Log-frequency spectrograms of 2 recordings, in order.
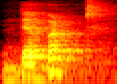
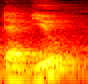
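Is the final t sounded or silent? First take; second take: sounded; silent. First: The word ends with a sounded t. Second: The word ends without any t sound. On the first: The speaker calls it wrong. "ಡೆಬಟ್ ಅಲ್ಲ" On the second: The speaker calls it right.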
